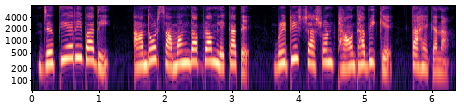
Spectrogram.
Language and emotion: Santali, neutral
